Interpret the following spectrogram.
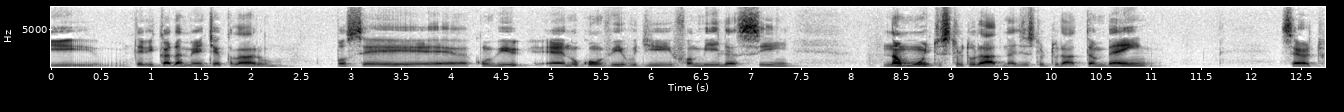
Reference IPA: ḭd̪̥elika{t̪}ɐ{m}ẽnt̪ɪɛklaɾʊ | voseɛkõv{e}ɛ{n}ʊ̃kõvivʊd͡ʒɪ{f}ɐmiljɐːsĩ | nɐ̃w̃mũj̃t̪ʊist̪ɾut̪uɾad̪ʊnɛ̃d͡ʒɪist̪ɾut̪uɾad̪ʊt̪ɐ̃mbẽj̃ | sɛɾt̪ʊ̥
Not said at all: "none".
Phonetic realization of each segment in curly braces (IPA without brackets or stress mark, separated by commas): d̪, m, i, n, f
